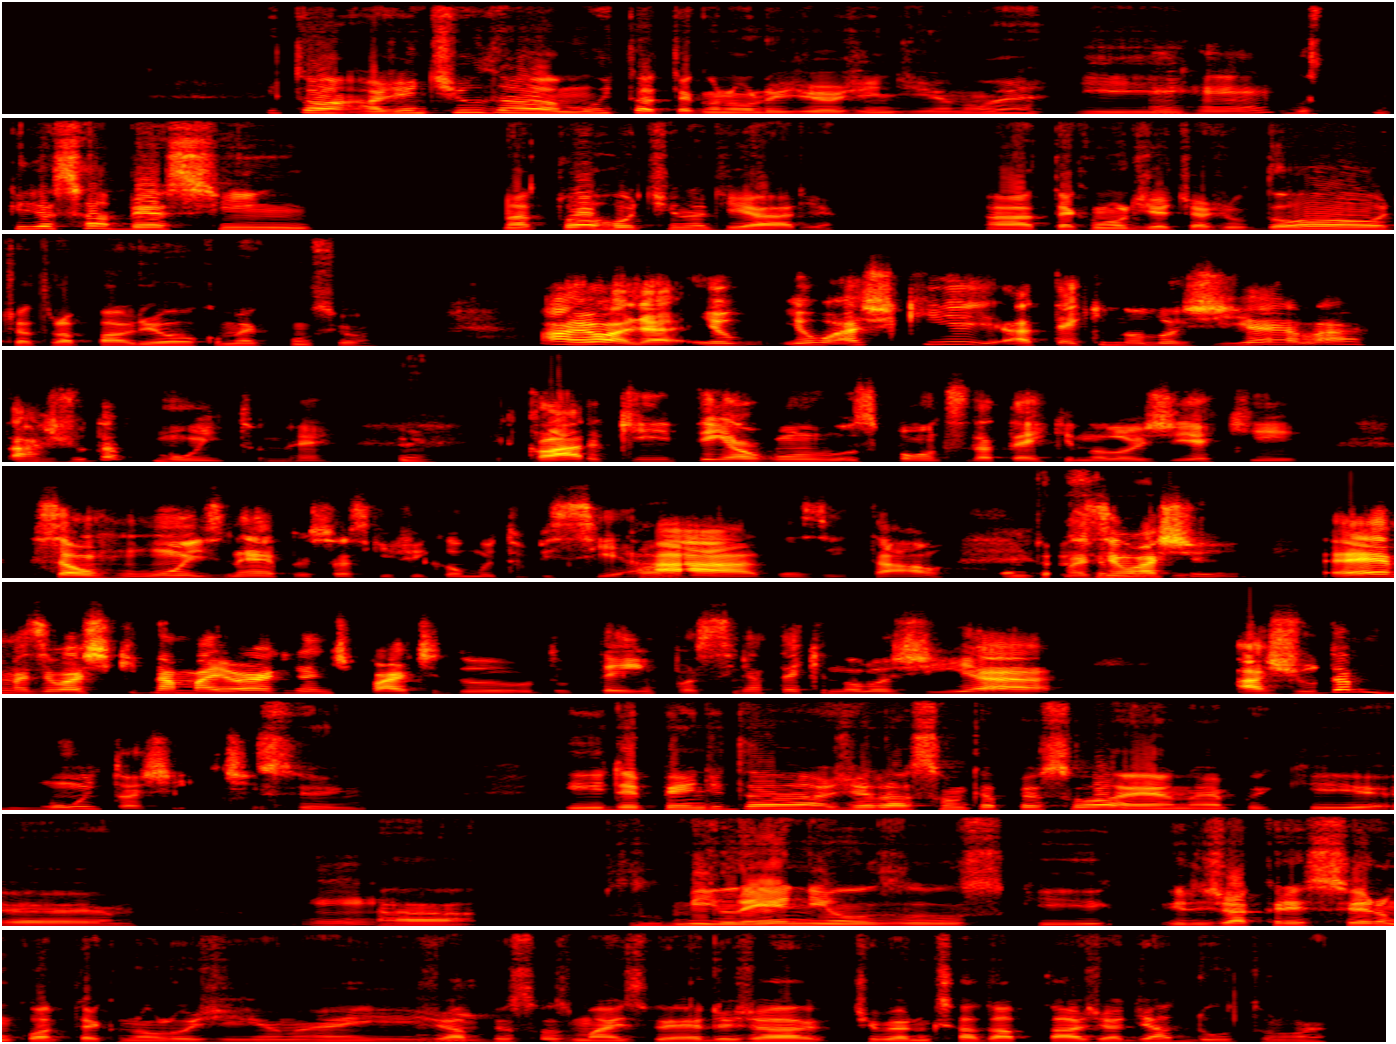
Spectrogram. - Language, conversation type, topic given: Portuguese, podcast, Como a tecnologia mudou sua rotina diária?
- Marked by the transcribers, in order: none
